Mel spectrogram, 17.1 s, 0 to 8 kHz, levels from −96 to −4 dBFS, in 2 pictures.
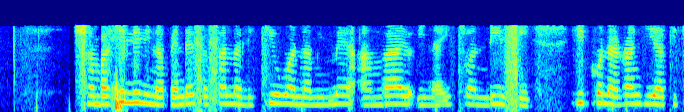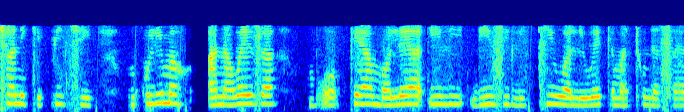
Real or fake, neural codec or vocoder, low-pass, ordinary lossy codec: real; none; 7.2 kHz; AAC, 16 kbps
